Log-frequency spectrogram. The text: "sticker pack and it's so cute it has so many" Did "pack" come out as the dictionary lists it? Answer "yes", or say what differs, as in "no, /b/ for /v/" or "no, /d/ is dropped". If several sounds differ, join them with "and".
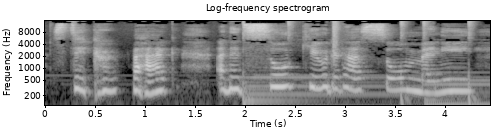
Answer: no, /b/ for /p/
